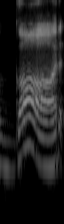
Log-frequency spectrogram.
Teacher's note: the vowel O or open aw were used interchangeably. For example, God turned into more of a God because that was what was familiar in terms of how they used their tongue.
